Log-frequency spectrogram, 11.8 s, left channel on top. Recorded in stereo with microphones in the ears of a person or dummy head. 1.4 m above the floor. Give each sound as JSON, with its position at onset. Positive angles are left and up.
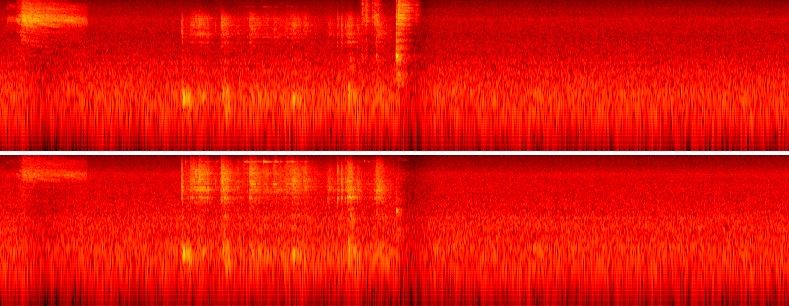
{"t": 0.1, "sound": "laughter", "side_deg": 25}
{"t": 2.7, "sound": "keys jangling", "side_deg": -55}
{"t": 5.4, "sound": "cutlery clinking", "side_deg": 75}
